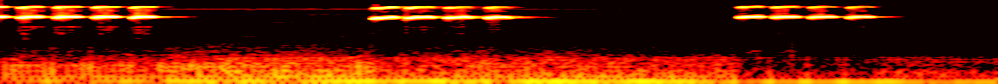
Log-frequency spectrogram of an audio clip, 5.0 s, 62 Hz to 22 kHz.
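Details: Blue-crowned hanging parrot, dated 31 March 2021: repeated series of four sharp, very high-pitched chirping notes, each series roughly two seconds apart, over a steady low background hum.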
